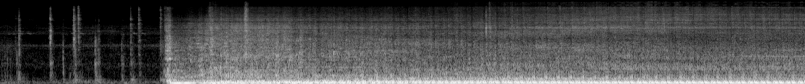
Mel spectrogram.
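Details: 1971 Pontiac Ventura Sprint, running on fuel poured into carb bowl: cranks briefly, then catches into a strong, steady low rumble with even firing rhythm; healthy idle.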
